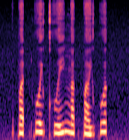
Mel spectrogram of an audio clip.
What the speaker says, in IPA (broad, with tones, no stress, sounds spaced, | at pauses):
p ɐ˨˥ t̚ kʷ ɐ˧ j kʷʰ e˨˥ j ŋ ɐ˨˥ k̚ p ɐ˨ j kʷ ɐ˥ k̚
